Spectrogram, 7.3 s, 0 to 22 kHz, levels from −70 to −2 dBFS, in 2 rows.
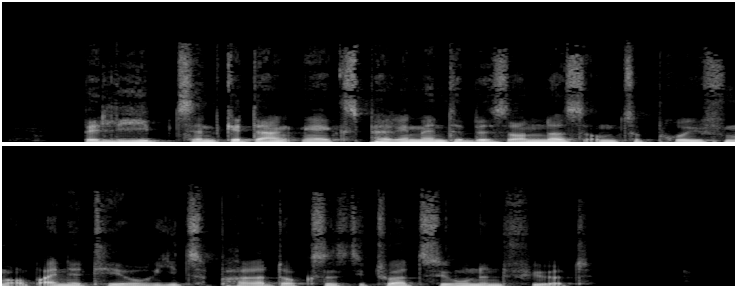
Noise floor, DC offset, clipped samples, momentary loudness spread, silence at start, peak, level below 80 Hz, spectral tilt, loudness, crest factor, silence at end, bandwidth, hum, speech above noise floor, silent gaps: -71 dBFS; under 0.1%; under 0.1%; 8 LU; 0.4 s; -4 dBFS; -52 dBFS; -6 dB/octave; -24 LUFS; 20 dB; 0.75 s; 16 kHz; none; 48 dB; none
